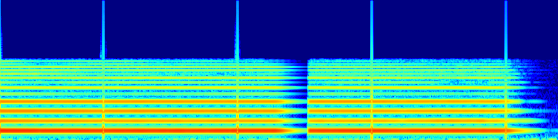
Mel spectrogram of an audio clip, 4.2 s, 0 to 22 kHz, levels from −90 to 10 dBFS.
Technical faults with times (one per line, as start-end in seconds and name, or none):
0.77 gap between chunks
1.78 gap between chunks
1.95-2.03 short concealed packet loss
2.03-2.33 long network dropout
2.78 gap between chunks
3.79 gap between chunks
